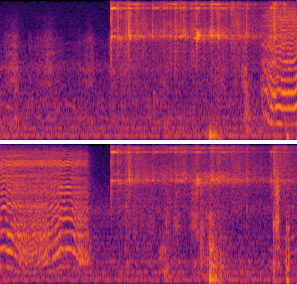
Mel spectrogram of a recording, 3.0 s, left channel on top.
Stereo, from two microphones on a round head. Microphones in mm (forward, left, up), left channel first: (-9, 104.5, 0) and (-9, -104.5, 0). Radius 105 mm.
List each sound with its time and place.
1.1 s keys jangling: 20° left (ahead or behind), 0.8 m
